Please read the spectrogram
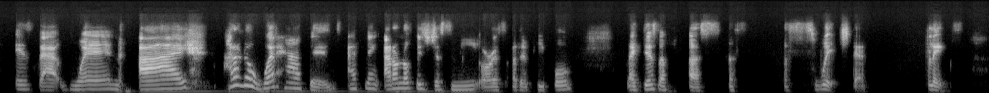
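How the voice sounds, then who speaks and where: A woman with a New York accent at a moderate pace, with long, frequent pauses and a dry, close sound with no echo. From New York City. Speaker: educator and podcast co-host. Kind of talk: casual chat.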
